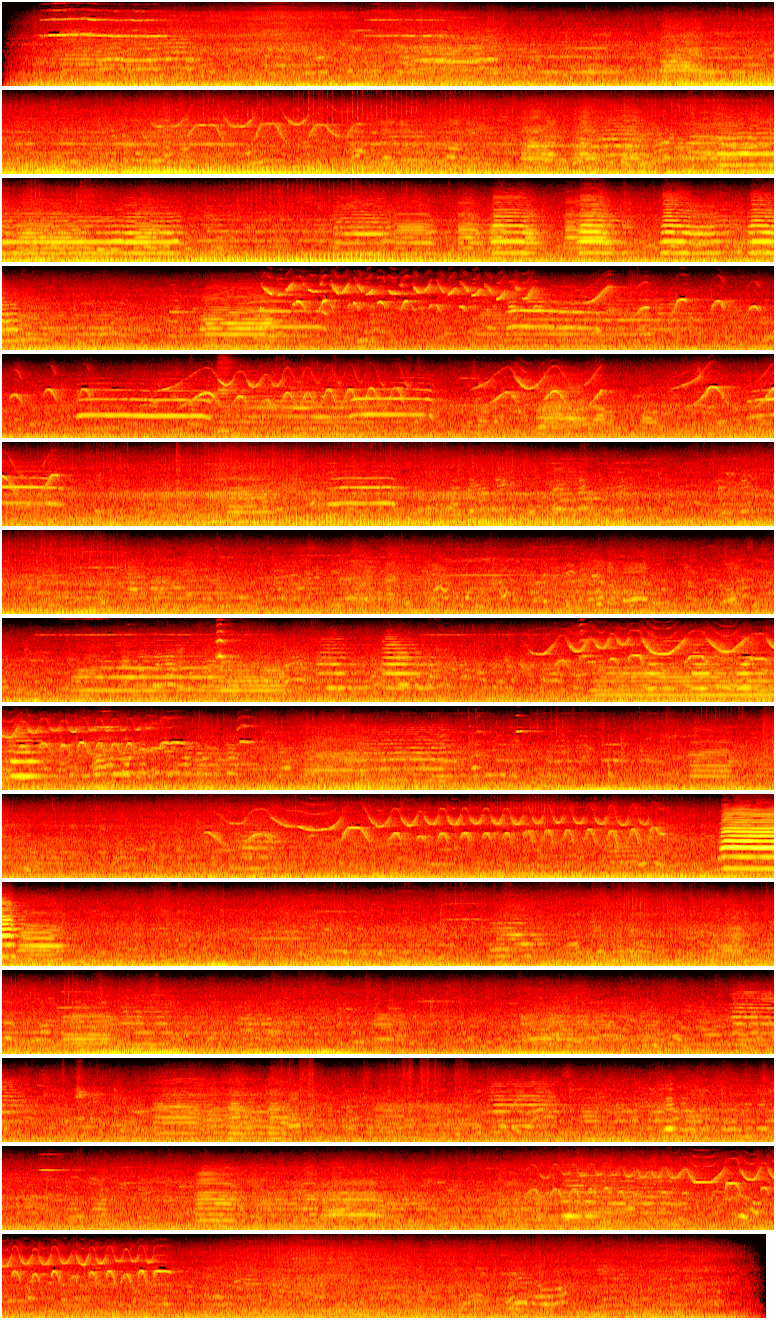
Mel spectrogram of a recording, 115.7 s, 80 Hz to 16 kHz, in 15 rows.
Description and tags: LS 33498 PH Street
Street ambience before new year in Philippines.
I made this recording during the afternoon of December 31st of 2016, in a street of Calapan city (Oriental Mindoro, Philippines).
You can hear heavy traffic, many people talking, walking, and using horns.
Recorded with an Olympus LS-3 and a Luhd PM-01M mono microphone (Primo em172).
Fade in/out and high pass filter 120Hz -6dB/oct applied in Audacity.
ambience, city, field-recording, horns, new-year, people, Philippines, street, talking, traffic, vehicles, voices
